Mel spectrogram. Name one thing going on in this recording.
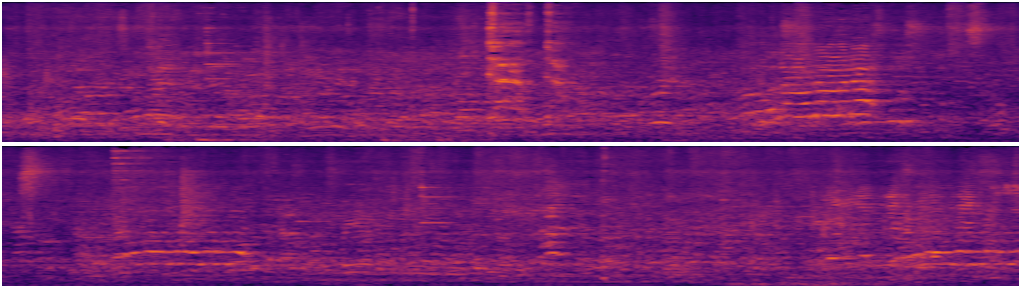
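A crowd of young men chatters and calls out nearby.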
